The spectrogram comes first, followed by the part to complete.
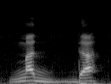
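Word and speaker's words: مدّ: So how am I going to join? Mad, I join, mad, and call me again, da, madda.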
